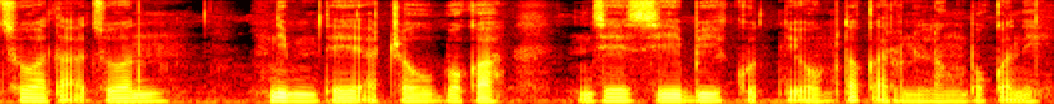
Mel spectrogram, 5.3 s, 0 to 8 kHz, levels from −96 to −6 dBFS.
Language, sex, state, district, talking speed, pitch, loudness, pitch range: Mizo, male, Mizoram, Aizawl, 240 wpm, 100 Hz, -20 LUFS, 95-105 Hz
